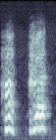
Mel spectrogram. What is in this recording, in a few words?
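"huh huh", vocal sample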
